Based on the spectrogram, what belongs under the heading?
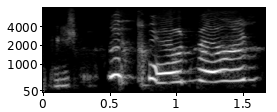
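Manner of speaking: high squeal of laughter; laughing. Real, not acted. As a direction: crack up at the words. Laughing at corn baron.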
